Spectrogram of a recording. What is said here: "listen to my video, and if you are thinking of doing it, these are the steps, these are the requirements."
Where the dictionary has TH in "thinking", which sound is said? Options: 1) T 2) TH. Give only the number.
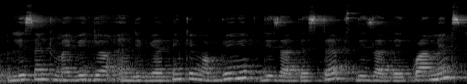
2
